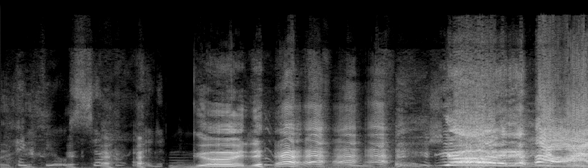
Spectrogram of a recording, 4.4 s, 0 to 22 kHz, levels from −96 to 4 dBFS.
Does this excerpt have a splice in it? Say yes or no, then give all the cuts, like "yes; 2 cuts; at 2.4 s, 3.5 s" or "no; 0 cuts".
no; 0 cuts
